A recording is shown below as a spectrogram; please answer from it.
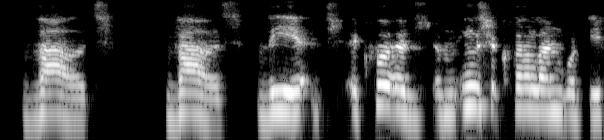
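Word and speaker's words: Wald: Take for example the German word vault. Vault. Vault. The equivalent would be forest. Vault is actually written with a D in German, but we pronounce this with a T.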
